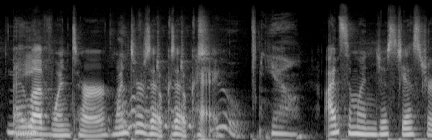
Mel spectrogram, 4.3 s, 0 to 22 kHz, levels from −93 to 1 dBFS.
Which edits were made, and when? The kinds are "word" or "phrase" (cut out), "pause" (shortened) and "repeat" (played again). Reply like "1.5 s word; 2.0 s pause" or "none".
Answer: 1.7 s repeat; 3.4 s word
